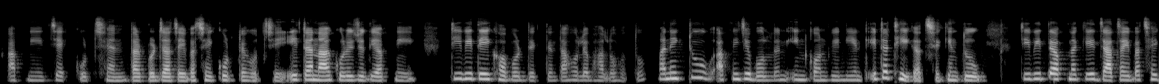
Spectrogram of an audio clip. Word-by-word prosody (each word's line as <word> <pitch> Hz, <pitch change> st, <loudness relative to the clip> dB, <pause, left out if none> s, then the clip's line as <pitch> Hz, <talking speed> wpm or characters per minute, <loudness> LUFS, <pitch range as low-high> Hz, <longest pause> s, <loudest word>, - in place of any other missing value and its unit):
আপনি 195 Hz, 0 st, -14 dB, 0.2 s
চেক 190 Hz, -2 st, -4 dB
করছেন, 175 Hz, 0 st, -4 dB
তারপর 175 Hz, 0 st, +1 dB
যাচাই-বাছাই 175 Hz, +2 st, +3 dB
করতে 195 Hz, -2 st, -2 dB
হচ্ছে। 170 Hz, -, -4 dB, 0.2 s
এটা 215 Hz, -1 st, +3 dB
না -, -, +10 dB
করে 195 Hz, -1 st, +2 dB
যদি 190 Hz, 0 st, -1 dB
আপনি 180 Hz, +1 st, -11 dB, 0.5 s
টিভিতেই 255 Hz, -2 st, +3 dB
খবর 195 Hz, -2 st, -1 dB
দেখতেন, 180 Hz, +1 st, -10 dB
তাহলে 190 Hz, +1 st, -5 dB
ভালো 180 Hz, -1 st, -8 dB
হতো? -, -, -19 dB, 0.2 s
মানে 250 Hz, +2 st, +2 dB
একটু 275 Hz, +4 st, -8 dB, 0.3 s
আপনি 250 Hz, -, -4 dB
যে 250 Hz, -, +4 dB
বললেন, 195 Hz, +2 st, -5 dB, 0.2 s
ইনকনভিনিয়েন্ট 200 Hz, -1 st, -5 dB
এটা 300 Hz, +4 st, +3 dB
ঠিক 225 Hz, -7 st, +5 dB
আছে। -, -, +4 dB
কিন্তু 195 Hz, -1 st, 0 dB, 0.5 s
টিভিতে 255 Hz, 0 st, 0 dB
আপনাকে 245 Hz, 0 st, -2 dB
যাচাই-বাছাই 205 Hz, +4 st, +2 dB
195 Hz, 160 wpm, -22 LUFS, 185-235 Hz, 0.5 s, না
